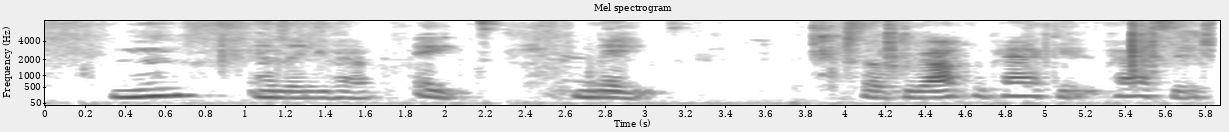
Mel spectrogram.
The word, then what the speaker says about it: Nate: went out however this n a t e we have that e that makes this a long a so Nate say it Nate say it say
